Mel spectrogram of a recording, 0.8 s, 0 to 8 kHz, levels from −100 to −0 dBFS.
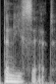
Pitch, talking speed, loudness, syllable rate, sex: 105 Hz, 240 wpm, -19 LUFS, 4.9 syllables/s, male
